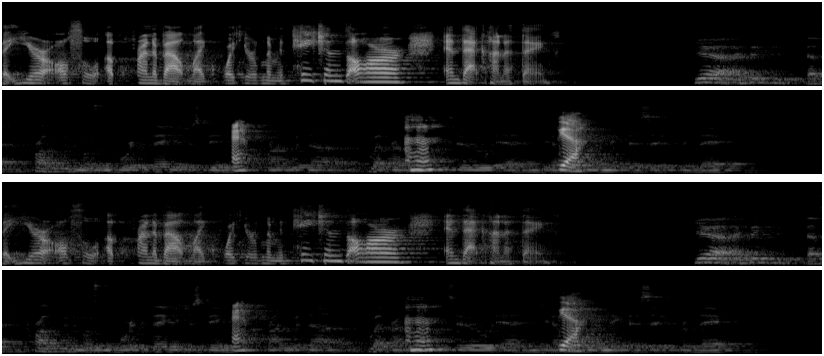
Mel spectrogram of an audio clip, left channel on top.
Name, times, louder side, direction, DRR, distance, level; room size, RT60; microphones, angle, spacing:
voice 1, 0.0-5.5 10.5-10.6 12.2-12.6 13.8-14.0, left 5 dB, 65° left, 12 dB, 0.9 m, -32 dB
voice 2, 6.9-15.4, right 1 dB, 10° right, -1 dB, 5.9 m, -49 dB
18.5 x 17.5 x 9.2 m, 1.2 s
head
